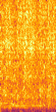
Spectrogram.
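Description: An audience at a church gathering breaks into dense, continuous applause, many hands clapping together loudly and close by for the whole brief moment.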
